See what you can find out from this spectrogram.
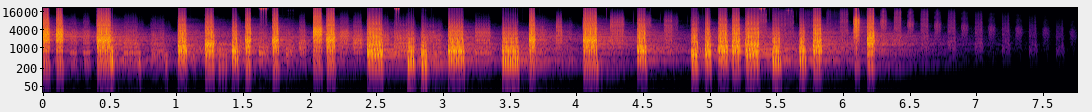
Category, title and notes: Sound effects > Electronic / Design
A tight and focused FM synth line, built for high-energy psytrance production. Sharp transients, metallic overtones, and subtle pitch modulation give it a precise yet aggressive character. Perfect for hitech, nightpsy, or forest leads — cuts clean through dense mixes and responds well to further processing or resampling. 147 BPM – E major – heavily distorted, so results may vary!
effect, electro, fm, fx, loop, psyhedelic, psytrance, sfx, synt, synth, trance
